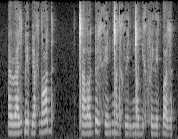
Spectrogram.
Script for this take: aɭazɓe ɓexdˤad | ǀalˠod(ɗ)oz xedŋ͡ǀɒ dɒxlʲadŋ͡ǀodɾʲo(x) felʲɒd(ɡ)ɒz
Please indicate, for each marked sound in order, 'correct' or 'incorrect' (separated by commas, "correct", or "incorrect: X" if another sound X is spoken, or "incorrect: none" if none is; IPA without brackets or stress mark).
correct, correct, incorrect: ɓ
